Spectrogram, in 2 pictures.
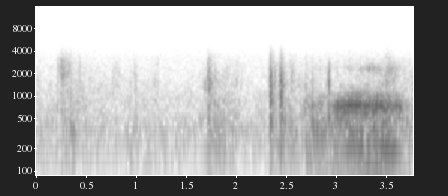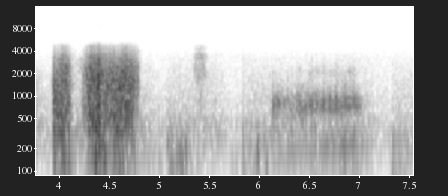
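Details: Pug snoring: irregular snorting, rumbling breaths with a few sharp snorts from a small dog; noisy snoring breathing.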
